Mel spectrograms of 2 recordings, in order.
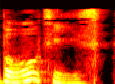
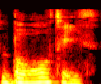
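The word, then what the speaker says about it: Boötes: And Arcturus is actually part of a constellation called the Herdsman, which, if I get this pronunciation correct, I hope I do, is Bootes, which is B-O-O-T-E-S. So it looks like booties or boots. But apparently you're supposed to pronounce the two O's separately, so it's Boortes.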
